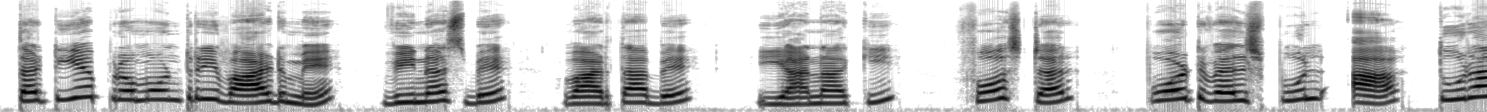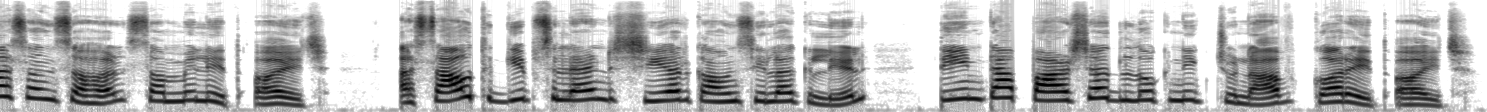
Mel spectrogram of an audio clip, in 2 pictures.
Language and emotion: Maithili, neutral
